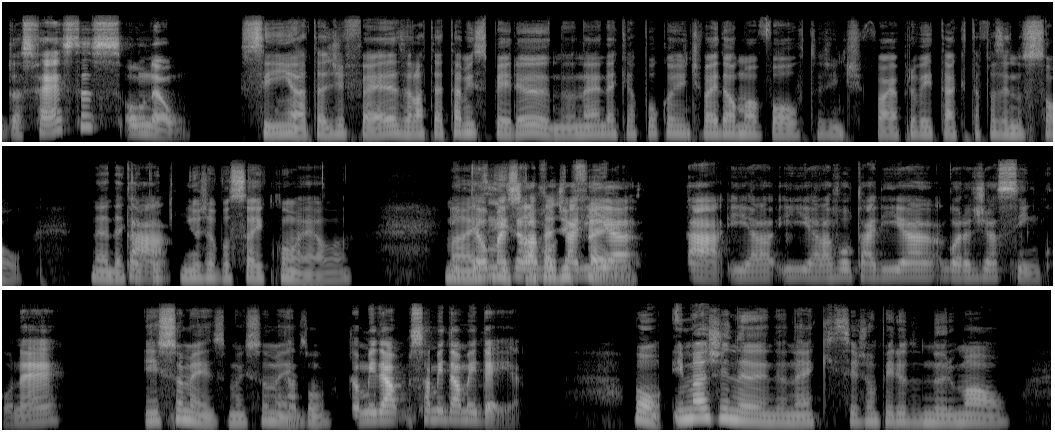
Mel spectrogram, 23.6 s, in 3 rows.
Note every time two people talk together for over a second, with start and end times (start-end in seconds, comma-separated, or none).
11.2-12.7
